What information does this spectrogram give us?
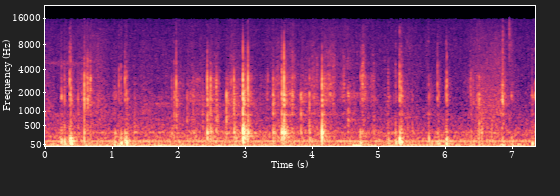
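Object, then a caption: Plastic mixing bowl. A large, hollow, empty mixing bowl, likely plastic, sits upside down while fingertips and nails tap on its sides and top. Scattered light clicks and duller knocks come at an uneven pace over a low steady hum, with short hollow resonance and bright nail ticks.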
